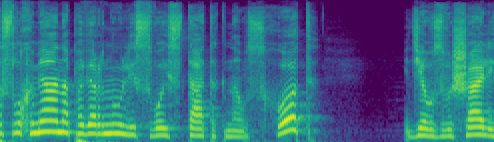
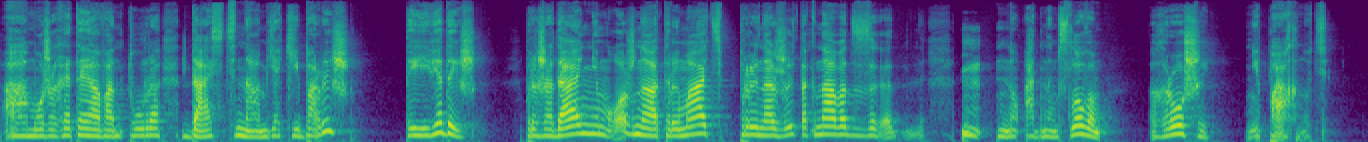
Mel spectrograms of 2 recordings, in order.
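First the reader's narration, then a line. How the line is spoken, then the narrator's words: Old shepherd whispering. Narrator (Belarusian): прашаптаў стары пастух маладому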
